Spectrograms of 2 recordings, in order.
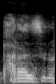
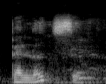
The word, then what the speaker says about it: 밸런스: 바라 우리 이제 한말로 발란스는 하데 원 저 그 그 발음은 밸런스 밸런스 예 밸런스가 이게 맞는 거야 형님 고맙습니다 예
